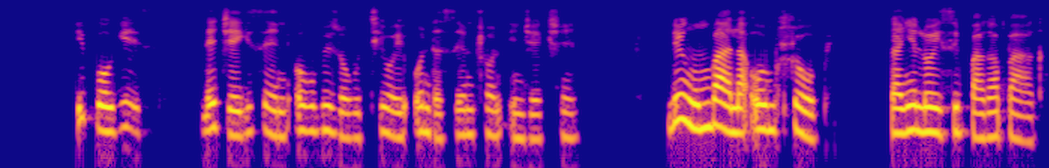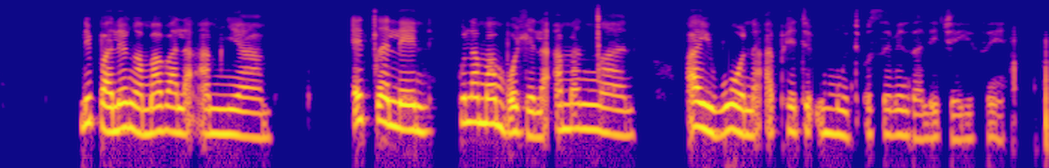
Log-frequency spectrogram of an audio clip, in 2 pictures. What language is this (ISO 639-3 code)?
nde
